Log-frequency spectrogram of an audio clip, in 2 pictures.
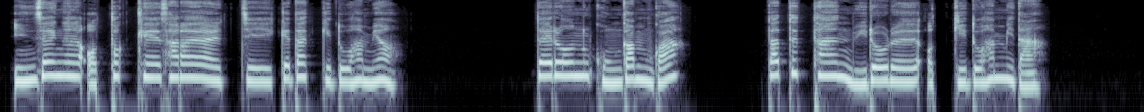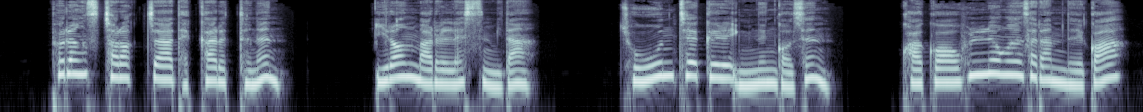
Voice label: female korean voice over narrative

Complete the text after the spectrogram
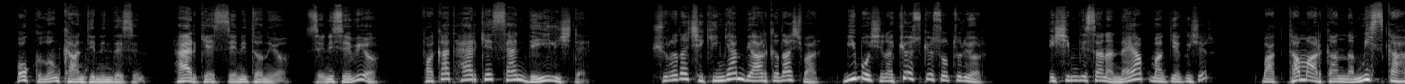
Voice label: male turkish voice over talent sales

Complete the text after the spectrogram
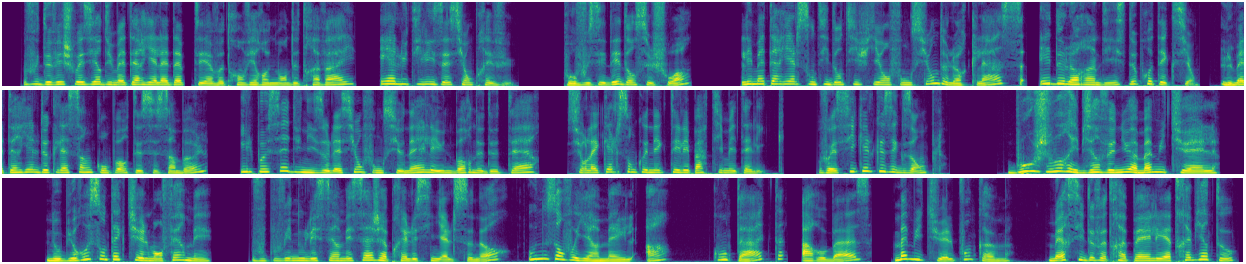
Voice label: female french voice over narrative, france

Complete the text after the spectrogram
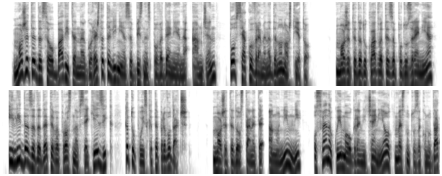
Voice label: male bulgarian voice over narrative

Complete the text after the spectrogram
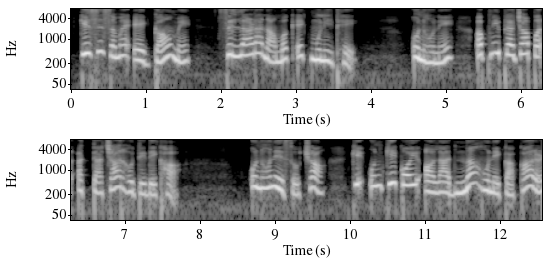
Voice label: female hindi voice over narrative

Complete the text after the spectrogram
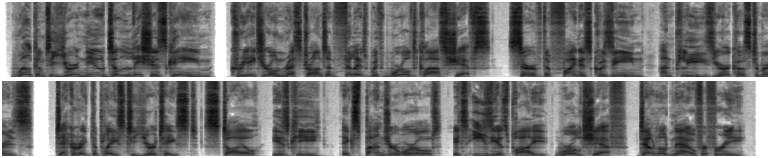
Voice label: male irish voice over upbeat

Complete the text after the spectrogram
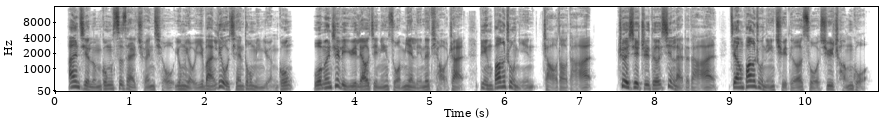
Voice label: male chinese voice over talent narrative

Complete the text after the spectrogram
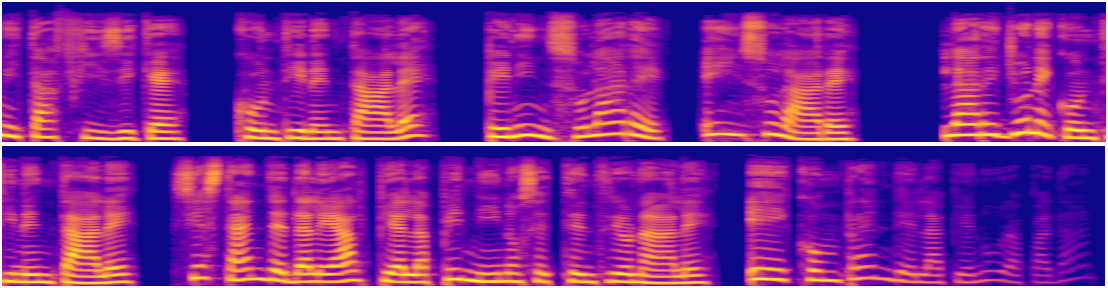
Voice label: female italian voice over narrative

